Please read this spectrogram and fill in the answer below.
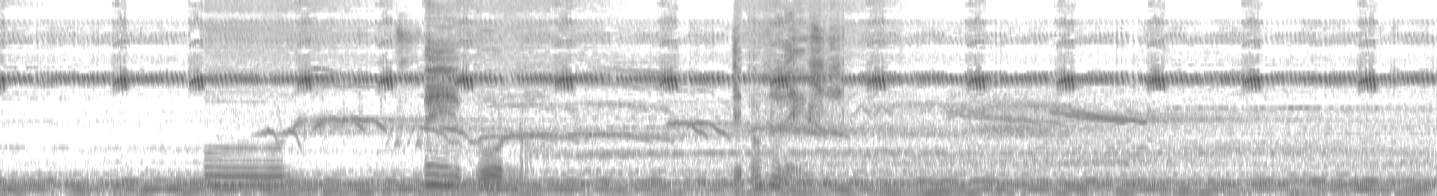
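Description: Eerie night-ambience sound bed: a steady high cricket trill pulsing about once a second over a low drone, with slow wavering, gliding calls and a brief sustained chord near the start.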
